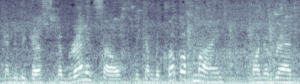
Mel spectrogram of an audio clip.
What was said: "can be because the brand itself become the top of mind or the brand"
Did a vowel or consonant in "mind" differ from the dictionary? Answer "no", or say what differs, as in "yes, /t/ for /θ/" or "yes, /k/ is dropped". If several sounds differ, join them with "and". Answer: no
